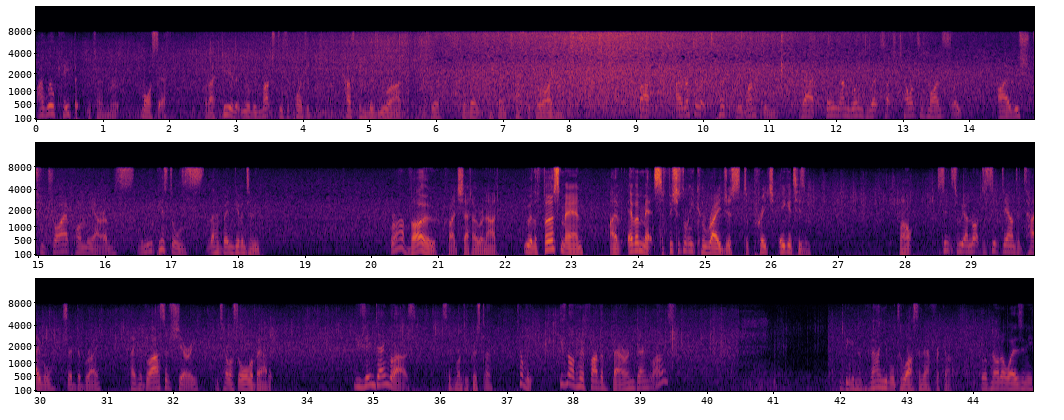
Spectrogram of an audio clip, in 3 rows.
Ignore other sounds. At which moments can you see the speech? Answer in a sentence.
You can hear the speech from 0.0 to 8.1 s, from 9.1 to 18.4 s, from 20.2 to 26.6 s, from 27.9 to 33.5 s, from 34.7 to 39.5 s and from 42.0 to 44.8 s.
